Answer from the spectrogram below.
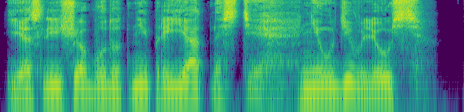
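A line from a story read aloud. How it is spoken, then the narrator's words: Elderly man grumbling. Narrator (Russian): буркнул пожилой джентльмен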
